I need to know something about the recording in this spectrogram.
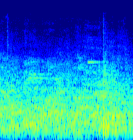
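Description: A basketball bounced once on a hardwood gym floor, a sharp knock about a second and a half in, over a murmur of voices in the gym.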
